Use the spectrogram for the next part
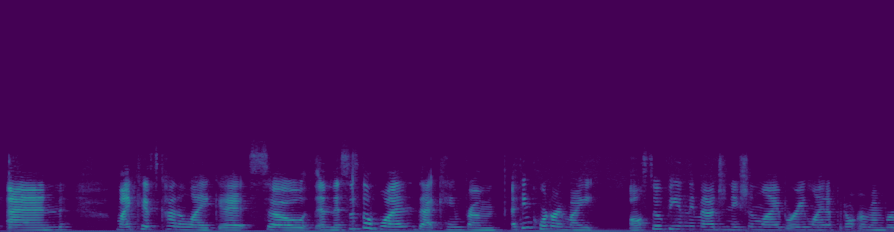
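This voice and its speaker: A woman reading a bedtime story aloud to children in an animated, chatty way, pausing to ask the listeners questions. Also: sits high.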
